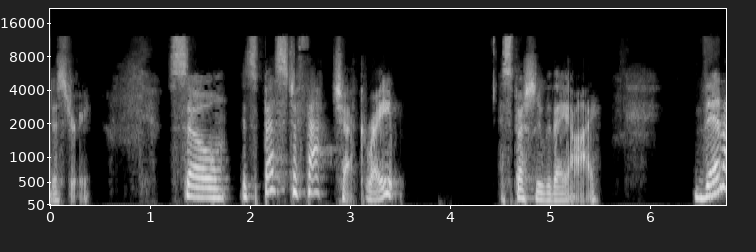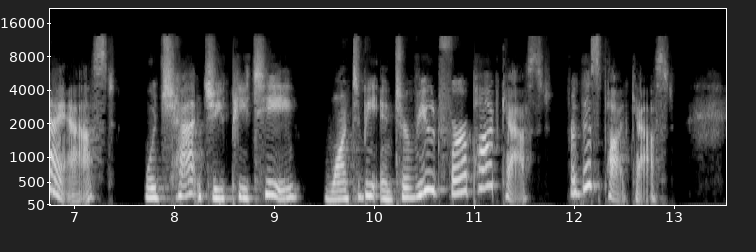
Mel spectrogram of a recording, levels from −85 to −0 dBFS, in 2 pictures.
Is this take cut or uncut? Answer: uncut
